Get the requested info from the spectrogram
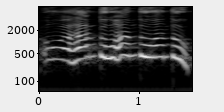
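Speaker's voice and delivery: high, loud panicked shrieks of ghost; panicked shrieking. Retold or imitated. Disciples shouting at each other in the storm, panicked shrieks. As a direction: shriek it like scared fishermen. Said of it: "Ini kan berteriak-teriak ya".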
